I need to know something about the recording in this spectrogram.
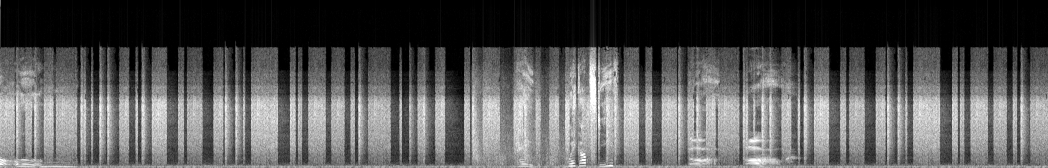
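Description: A man talks briefly into a close microphone.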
